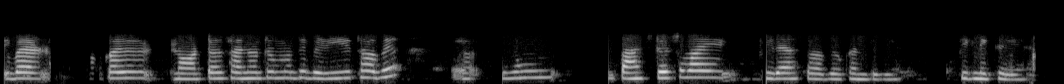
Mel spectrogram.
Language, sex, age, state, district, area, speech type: Bengali, female, 18-30, West Bengal, Purba Bardhaman, urban, conversation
